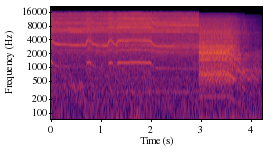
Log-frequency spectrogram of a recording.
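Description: Handheld power drill running a small bit into a broken steel exhaust stud in a motorcycle cylinder head, drilling a pilot hole. The motor whine holds steady, its pitch wavering briefly twice as the bit loads up, shifts again later, and stops near the end.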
